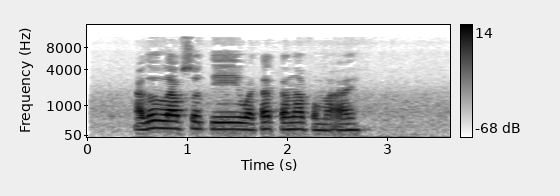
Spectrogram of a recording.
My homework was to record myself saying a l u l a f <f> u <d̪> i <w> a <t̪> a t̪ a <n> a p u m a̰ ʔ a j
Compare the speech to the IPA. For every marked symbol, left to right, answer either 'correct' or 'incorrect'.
incorrect: s, incorrect: t̪, correct, correct, correct

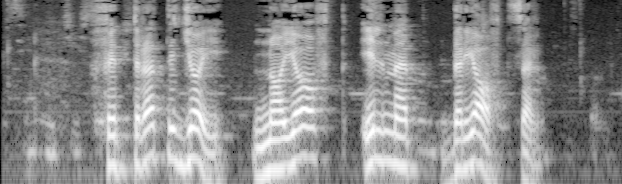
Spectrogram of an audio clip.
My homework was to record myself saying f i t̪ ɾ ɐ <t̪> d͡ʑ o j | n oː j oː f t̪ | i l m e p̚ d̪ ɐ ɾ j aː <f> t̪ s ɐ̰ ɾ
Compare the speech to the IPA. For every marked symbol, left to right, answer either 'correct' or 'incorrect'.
correct, correct

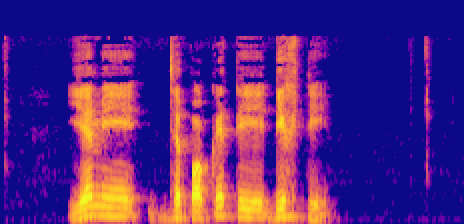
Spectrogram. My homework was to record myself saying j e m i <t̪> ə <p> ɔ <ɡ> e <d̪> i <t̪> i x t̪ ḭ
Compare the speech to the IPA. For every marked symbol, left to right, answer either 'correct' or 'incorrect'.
incorrect: d̪, correct, incorrect: k, incorrect: t̪, incorrect: d̪

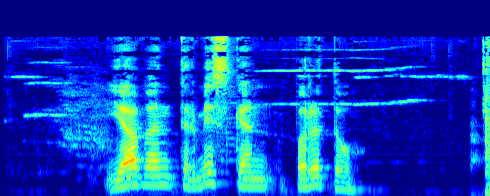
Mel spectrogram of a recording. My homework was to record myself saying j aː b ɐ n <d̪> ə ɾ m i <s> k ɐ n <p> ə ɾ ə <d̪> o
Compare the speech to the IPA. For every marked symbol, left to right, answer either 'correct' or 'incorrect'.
incorrect: t̪, correct, correct, incorrect: t̪

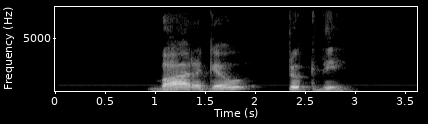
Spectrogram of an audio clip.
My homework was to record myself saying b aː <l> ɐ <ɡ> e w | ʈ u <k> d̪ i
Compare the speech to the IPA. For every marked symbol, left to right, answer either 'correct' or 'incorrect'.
incorrect: ɾ, correct, correct

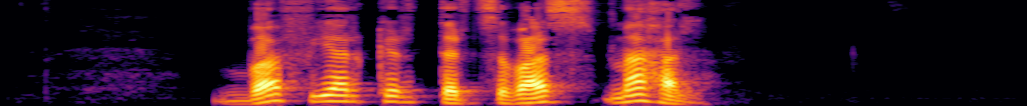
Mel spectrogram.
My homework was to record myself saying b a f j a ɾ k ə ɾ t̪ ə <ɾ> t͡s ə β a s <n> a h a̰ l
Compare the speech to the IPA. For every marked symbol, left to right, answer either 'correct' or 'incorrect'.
correct, incorrect: m

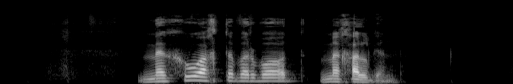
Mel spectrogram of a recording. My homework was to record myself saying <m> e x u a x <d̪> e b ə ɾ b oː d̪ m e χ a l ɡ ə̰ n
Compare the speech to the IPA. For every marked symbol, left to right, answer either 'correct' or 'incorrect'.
correct, incorrect: t̪

